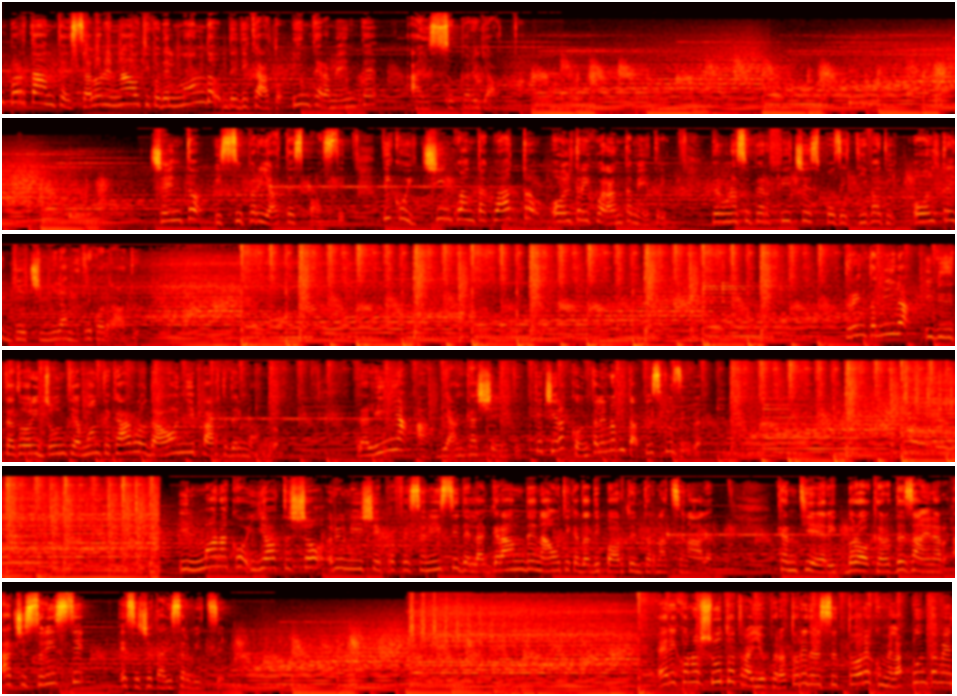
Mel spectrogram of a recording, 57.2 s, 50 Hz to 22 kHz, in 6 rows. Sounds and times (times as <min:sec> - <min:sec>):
Speech: 0:00.0 - 0:05.0, 0:11.1 - 0:20.4, 0:27.5 - 0:31.4, 0:32.2 - 0:35.6, 0:39.9 - 0:45.3, 0:45.9 - 0:49.9, 0:54.2 - 0:57.1
Music: 0:00.0 - 0:57.1.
